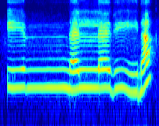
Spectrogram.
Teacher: نون کے اوپر بھی اسٹریس، نون کے اوپر غنہ بھی، اور لام کے اوپر ہم زور دے کے پڑھیں گے تشدید کے اوپر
